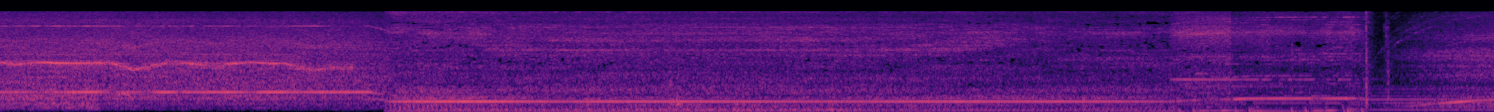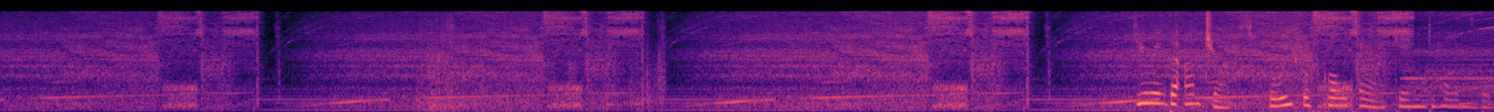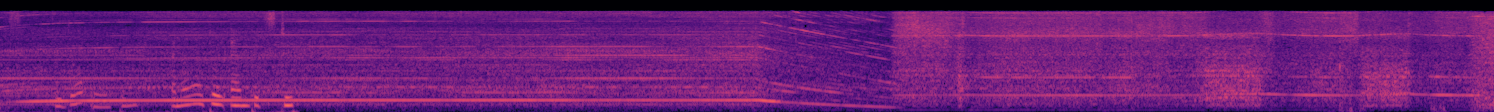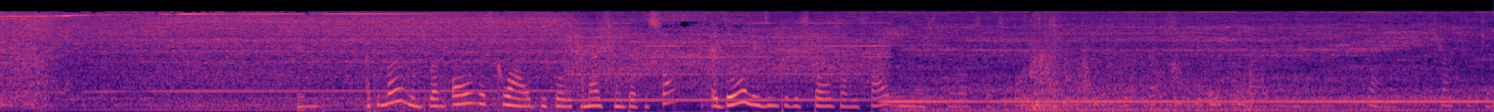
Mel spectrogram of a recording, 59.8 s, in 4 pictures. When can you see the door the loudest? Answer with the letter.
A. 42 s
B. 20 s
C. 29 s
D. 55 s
D.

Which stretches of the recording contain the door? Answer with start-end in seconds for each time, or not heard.
19.1-21.6, 55.0-57.5.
